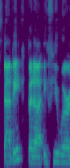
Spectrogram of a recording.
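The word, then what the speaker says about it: Babić: babic um baby yeah it's croatian so i think it's technically got an accent on the end so uh but yeah it's it's babic but uh if you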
